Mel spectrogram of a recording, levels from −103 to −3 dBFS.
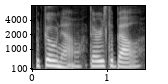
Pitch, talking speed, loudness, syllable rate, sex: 220 Hz, 280 wpm, -18 LUFS, 6.1 syllables/s, female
